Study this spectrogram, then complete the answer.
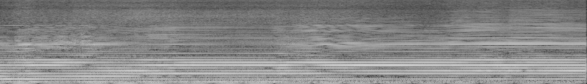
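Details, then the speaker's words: Intex pool pump that ran about a week, then would not start after the pool was cleaned and refilled: a loud steady electrical hum at one pitch with no spin-up; owner suspects a locked rotor, possibly a bad start capacitor. "that sounds like a locked rotor to me why is it locked we need to get this thing fixed please help us it will not start"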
